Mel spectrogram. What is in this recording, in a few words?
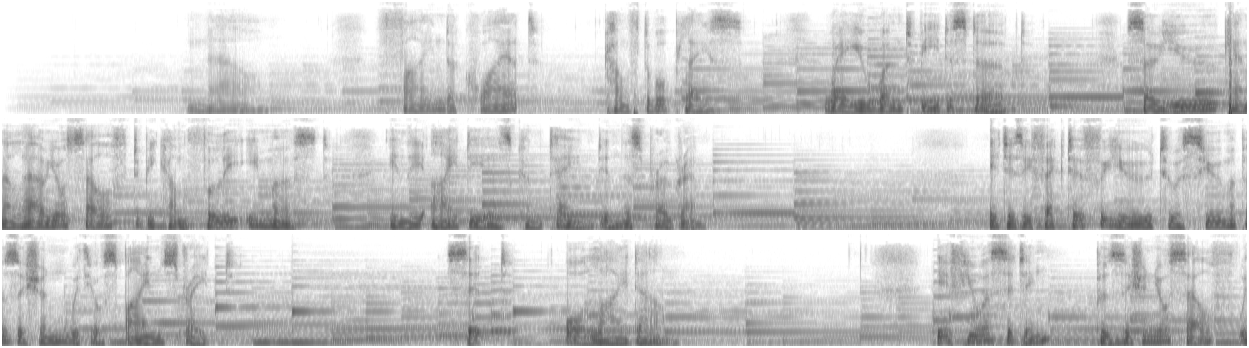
hypno instruction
